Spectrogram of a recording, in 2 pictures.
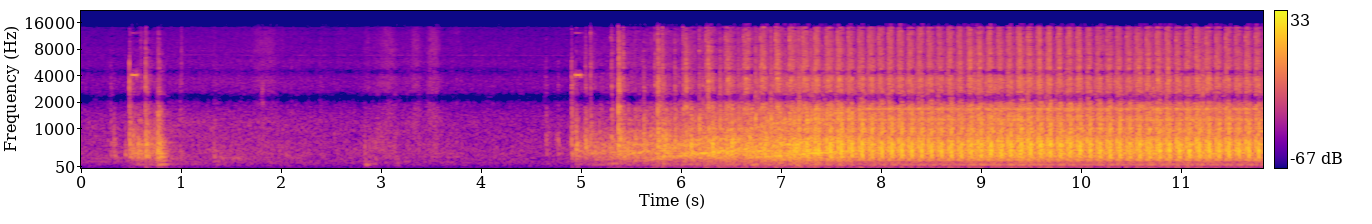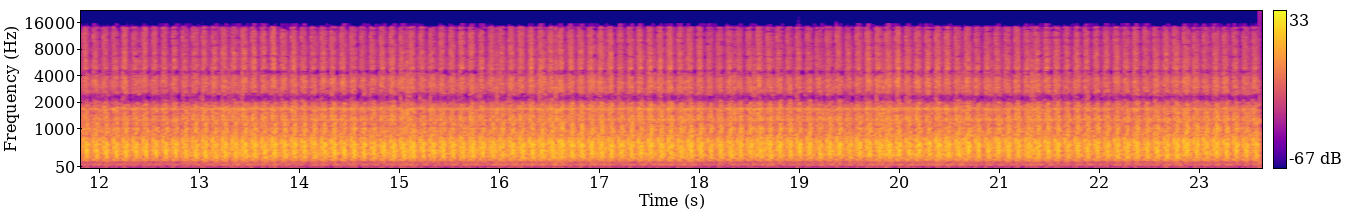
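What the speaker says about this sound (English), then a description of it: "it's like drawing with the sewing machine" Sewing machine stitching fabric scraps together, a loud rapid continuous mechanical chatter starting after a few quiet seconds and running steadily to the end.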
